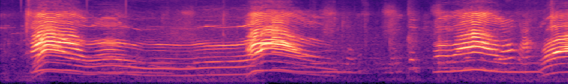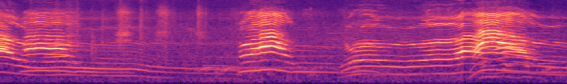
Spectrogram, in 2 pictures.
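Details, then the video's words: Domestic cat fighting with a visiting cat, standing its ground in a vocal standoff; long harmonic-rich yowls that swell and fall, rising into loud wailing peaks every few seconds, with quieter drawn-out moans between. "Kucing Berantem!! Kedatangan Tamu, KucingKu Langsung Pasang Badan dan Adu Mulut"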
